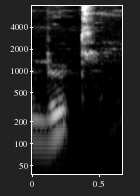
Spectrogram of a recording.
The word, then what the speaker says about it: Bout: Turns out we have a guy in our prison by the name of Victor Boot, B-O-U-T, pronounced Boot.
